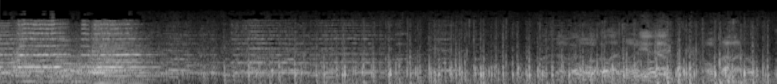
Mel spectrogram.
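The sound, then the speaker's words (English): Horse hooves, including the horse Silver's, clip-clop in a quick, steady rhythm through a lit-up town at night, the clatter continuing throughout with voices talking over it. “stay with the horses, will you?”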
